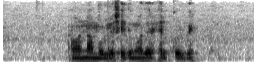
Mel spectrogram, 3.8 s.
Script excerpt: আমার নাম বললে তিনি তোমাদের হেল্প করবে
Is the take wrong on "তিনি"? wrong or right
wrong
